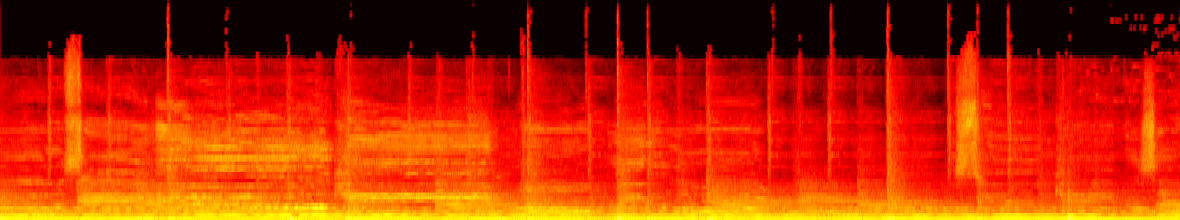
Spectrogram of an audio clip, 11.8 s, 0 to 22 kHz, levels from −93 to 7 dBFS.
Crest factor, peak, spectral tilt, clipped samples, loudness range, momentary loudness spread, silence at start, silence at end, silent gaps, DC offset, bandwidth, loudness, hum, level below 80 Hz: 16 dB; -2 dBFS; -5.5 dB/octave; under 0.1%; 2 LU; 3 LU; 0 s; 0 s; none; under 0.1%; 18.5 kHz; -18 LUFS; none; -24 dBFS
